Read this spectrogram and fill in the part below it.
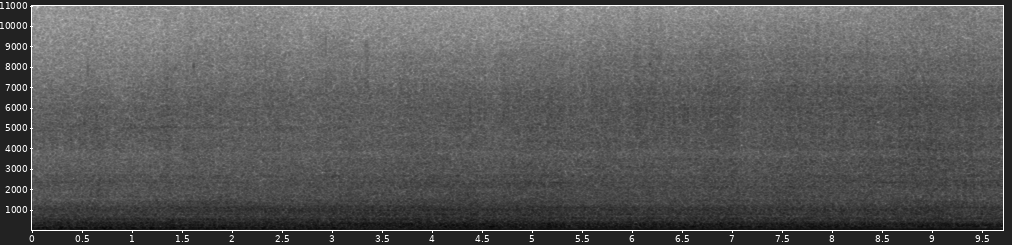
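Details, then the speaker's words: Jaw crusher running during a full inspection: steady heavy rumble with an even churning beat, no knocking, and no track or chassis movement beyond the rubber mounts, so the flywheel is balanced; normal running. "Another thing to look out for is if you get any movements in the track, in the tracks or the chassis, that will give you some indication that the flywheel's out of balance. But there's no movement in it whatsoever. Although these rubbers allow it to move."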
